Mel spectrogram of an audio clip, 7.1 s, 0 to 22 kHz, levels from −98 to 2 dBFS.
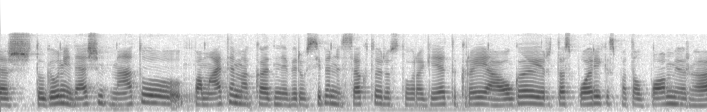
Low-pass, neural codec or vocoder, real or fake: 7.2 kHz; none; real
